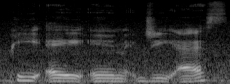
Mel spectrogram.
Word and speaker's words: pangs: poem about it but it's pronounc I mean it's spelled P A N G S and it kind of sounds the same hunger pangs but it's with a G heavy be on the panges.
